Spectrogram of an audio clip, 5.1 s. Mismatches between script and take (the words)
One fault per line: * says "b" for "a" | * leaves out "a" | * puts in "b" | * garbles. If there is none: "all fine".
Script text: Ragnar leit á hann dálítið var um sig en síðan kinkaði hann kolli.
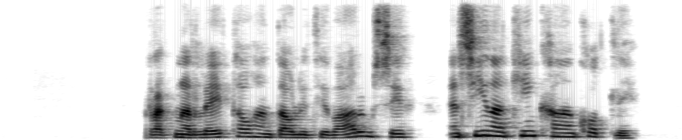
all fine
